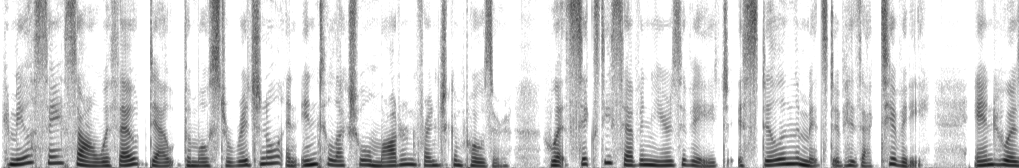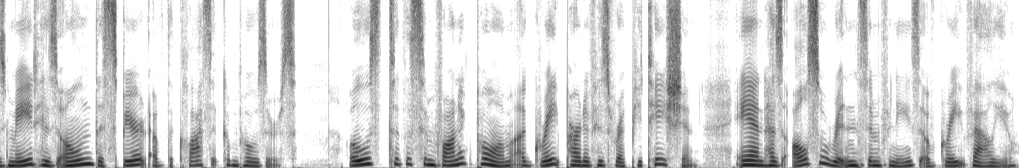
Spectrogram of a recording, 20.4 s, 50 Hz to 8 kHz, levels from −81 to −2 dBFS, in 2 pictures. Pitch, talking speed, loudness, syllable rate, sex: 205 Hz, 175 wpm, -19 LUFS, 5.0 syllables/s, female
